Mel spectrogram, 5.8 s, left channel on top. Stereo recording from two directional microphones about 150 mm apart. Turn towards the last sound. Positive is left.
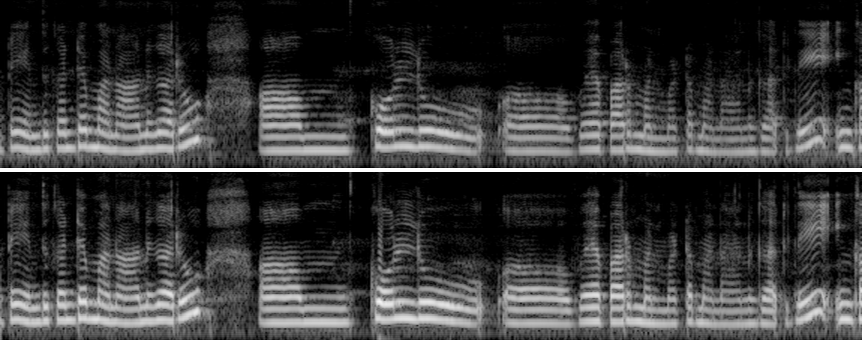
turn(degrees=-25)  # may be behind; listen again after turning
